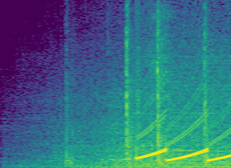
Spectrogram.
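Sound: alarm bell ringing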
